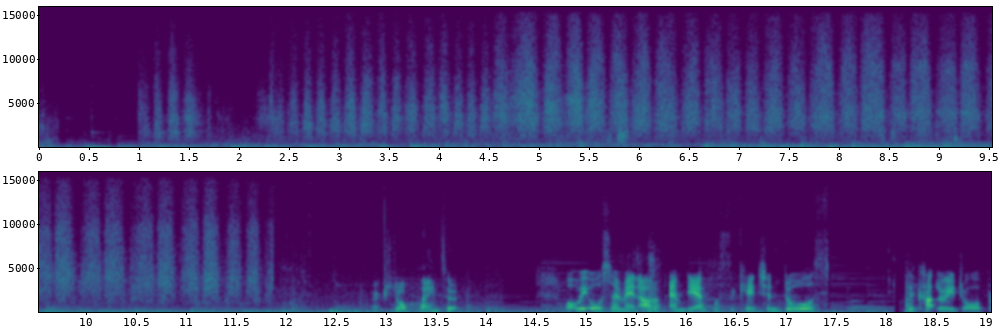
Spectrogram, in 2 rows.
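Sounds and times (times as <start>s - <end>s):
background music: 0.0s - 19.0s
hand sanding strokes: 1.0s - 11.9s.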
